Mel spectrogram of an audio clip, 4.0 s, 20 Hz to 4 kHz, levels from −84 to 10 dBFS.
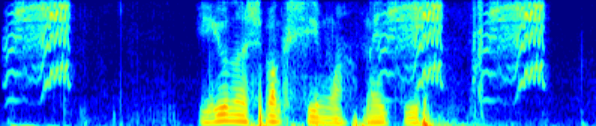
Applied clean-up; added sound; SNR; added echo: none; Bird; 5 dB; none.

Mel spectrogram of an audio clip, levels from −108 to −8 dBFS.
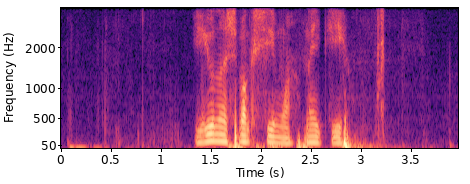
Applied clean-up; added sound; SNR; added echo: none; none; none; none.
